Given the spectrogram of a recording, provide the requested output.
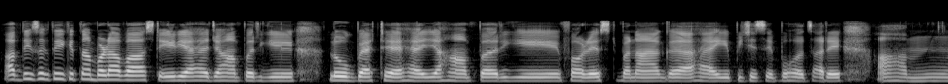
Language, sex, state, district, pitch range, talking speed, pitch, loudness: Hindi, female, Bihar, West Champaran, 165-185 Hz, 185 wpm, 170 Hz, -16 LUFS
